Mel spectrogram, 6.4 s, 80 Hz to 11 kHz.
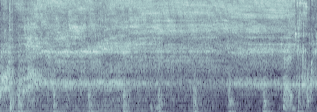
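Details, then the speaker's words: Breville 800ESXL Duo-Temp Pro espresso machine, steam wand frothing milk toward 160–180 after heat-up: loud steady high squealing hiss with light rhythmic ticking, pitch drifting as milk warms; normal squeaky steam frothing. "so I'm gonna turn it on and this is quite loud it's very squeaky type itch but that's good that's normal if you ever go into a coffee shop you will now probably notice that all the machines are squeaking and that's good"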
